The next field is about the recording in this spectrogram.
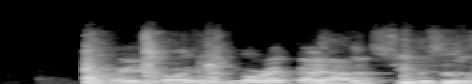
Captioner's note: standing desk thuds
